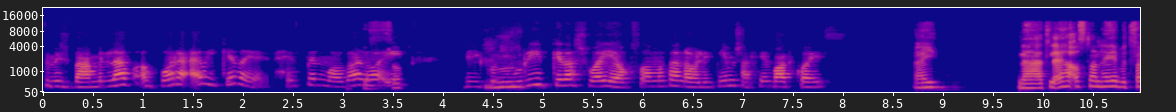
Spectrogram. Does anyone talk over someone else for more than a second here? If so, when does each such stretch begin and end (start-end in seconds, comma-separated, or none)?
none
